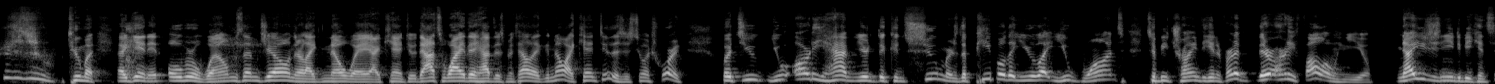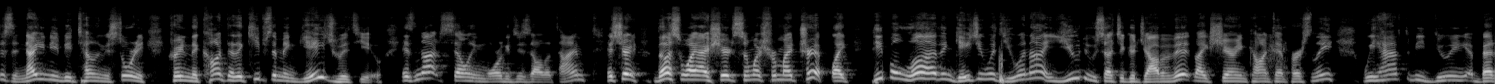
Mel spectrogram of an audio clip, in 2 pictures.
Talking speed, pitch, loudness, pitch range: 255 wpm, 175 Hz, -24 LUFS, 145-215 Hz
